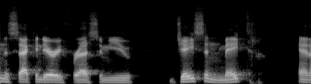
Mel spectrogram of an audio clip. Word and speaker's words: Maitre: SMU, Jason Maitre, and I'm only saying it that way because it's spelled M-A-I-T-R-E. So it's Maitre without the D. So that is how I'm going to pronounce his name until I'm told otherwise.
